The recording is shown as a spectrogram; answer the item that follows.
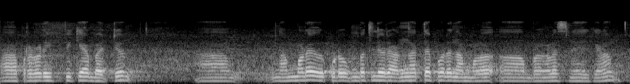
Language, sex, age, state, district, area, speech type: Malayalam, female, 30-45, Kerala, Pathanamthitta, rural, spontaneous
